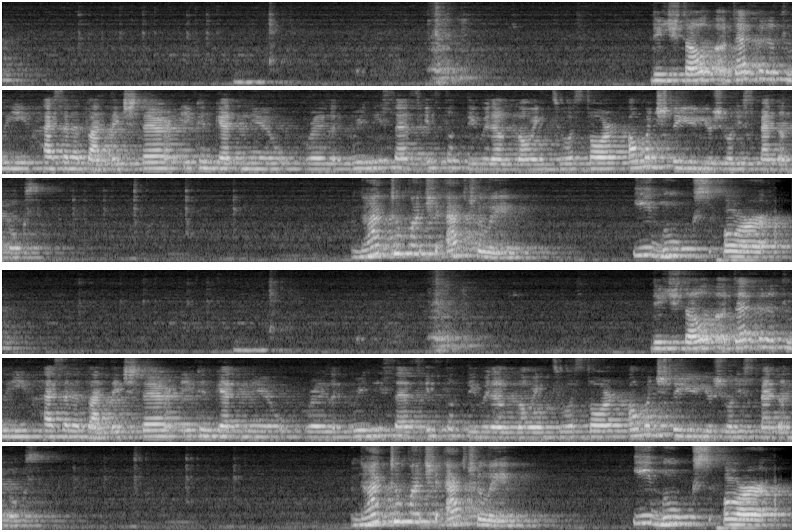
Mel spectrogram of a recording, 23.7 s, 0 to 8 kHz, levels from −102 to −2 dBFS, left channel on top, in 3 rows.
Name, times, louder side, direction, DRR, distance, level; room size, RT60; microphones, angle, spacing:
voice 1, 6.5-16.2, equal, 35° left, 1 dB, 3.5 m, -26 dB
voice 2, 19.3-21.0 22.1-23.5, right 2 dB, 55° right, -2 dB, 2.8 m, -24 dB
29.0 x 11.0 x 9.0 m, 1.2 s
head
